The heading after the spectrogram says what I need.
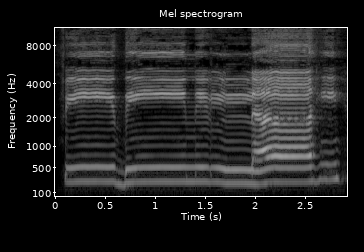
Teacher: نون کے نیچے زیر ہے، زیر ہونے کی وجہ سے لفظ اللہ کے لام کو باریک پڑھا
